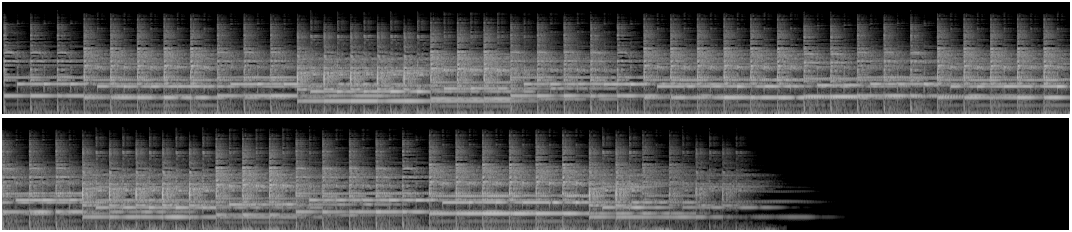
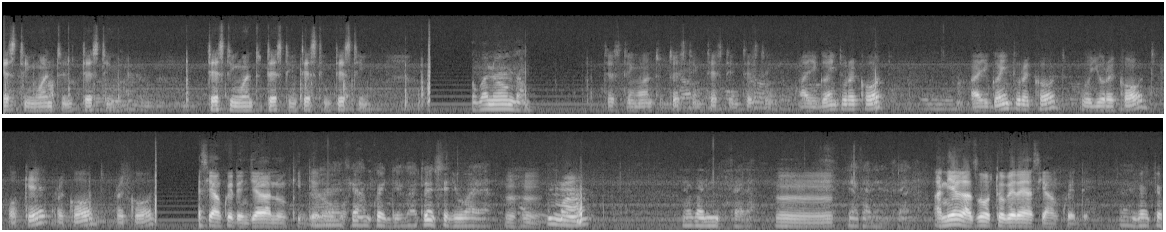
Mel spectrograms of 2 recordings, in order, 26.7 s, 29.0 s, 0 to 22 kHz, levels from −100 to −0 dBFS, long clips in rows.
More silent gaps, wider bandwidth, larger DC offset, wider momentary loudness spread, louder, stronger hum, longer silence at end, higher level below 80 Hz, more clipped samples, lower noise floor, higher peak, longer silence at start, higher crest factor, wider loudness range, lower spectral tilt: neither; about the same, 15 kHz vs 14 kHz; neither; second, 4 LU vs 21 LU; second, -31 LUFS vs -25 LUFS; neither; first, 3.7 s vs 0 s; about the same, -58 dBFS vs -62 dBFS; neither; first, -70 dBFS vs -52 dBFS; second, -12 dBFS vs -2 dBFS; about the same, 0 s vs 0 s; about the same, 22 dB vs 24 dB; second, 4 LU vs 11 LU; second, -1.5 dB/octave vs -5 dB/octave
